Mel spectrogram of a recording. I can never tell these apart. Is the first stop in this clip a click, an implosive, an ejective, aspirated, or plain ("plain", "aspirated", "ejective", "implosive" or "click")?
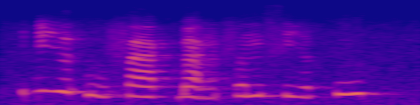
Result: implosive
